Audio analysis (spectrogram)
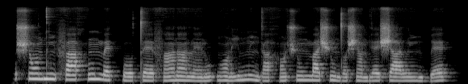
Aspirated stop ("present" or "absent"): absent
